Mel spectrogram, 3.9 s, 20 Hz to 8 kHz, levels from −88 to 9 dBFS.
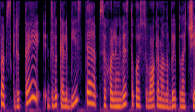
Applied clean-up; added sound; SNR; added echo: none; none; none; none.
